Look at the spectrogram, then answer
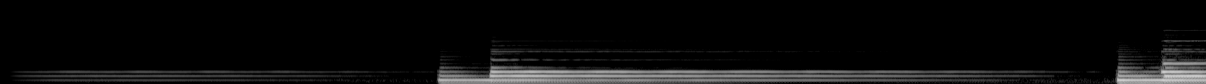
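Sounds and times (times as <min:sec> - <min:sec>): soft electronic tones chord: 0:00.2 - 0:12.0.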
